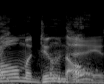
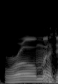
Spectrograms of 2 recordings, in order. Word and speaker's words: Odunze: Rome Odunze is how you say his name. Thank you, Rob, for looking that up. Rome Odunze.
